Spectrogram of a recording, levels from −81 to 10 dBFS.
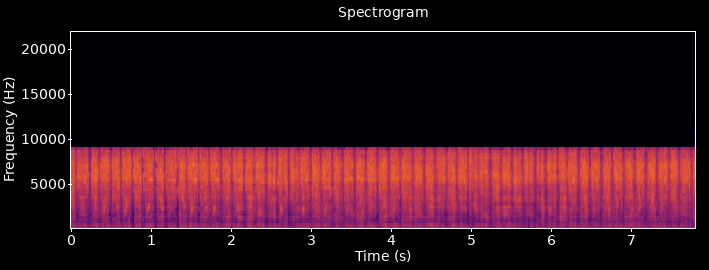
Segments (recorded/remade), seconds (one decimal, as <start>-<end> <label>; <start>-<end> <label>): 0.0-2.1 recorded; 2.1-2.9 remade; 2.9-4.2 recorded; 4.2-6.2 remade; 6.2-7.8 recorded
